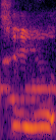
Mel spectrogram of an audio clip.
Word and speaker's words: tulle: It rhymes with tool, like tools in a shed. But it's fabric, and it's spelled Tulle.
